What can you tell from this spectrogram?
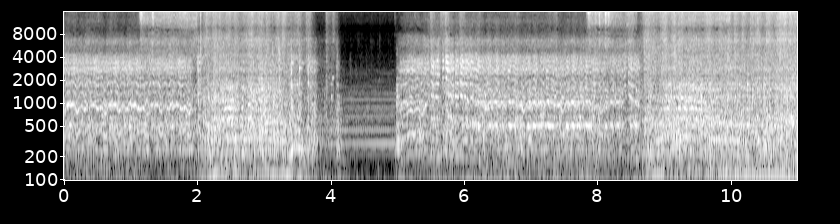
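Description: Early-1950s GMC truck engine cranking over on its starter in a first attempt to start it after decades parked, the engine having only just been freed from seizure. The cranking stops briefly about four seconds in, then resumes for several more seconds.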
